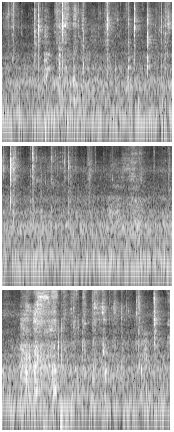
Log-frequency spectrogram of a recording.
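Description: Close-miked eating of boiled half-hatched chicken eggs (huozhuzi): moist chewing with many small clicks and crackles of eggshell being peeled, over a low steady hum. A louder rustle comes about seven seconds in.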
